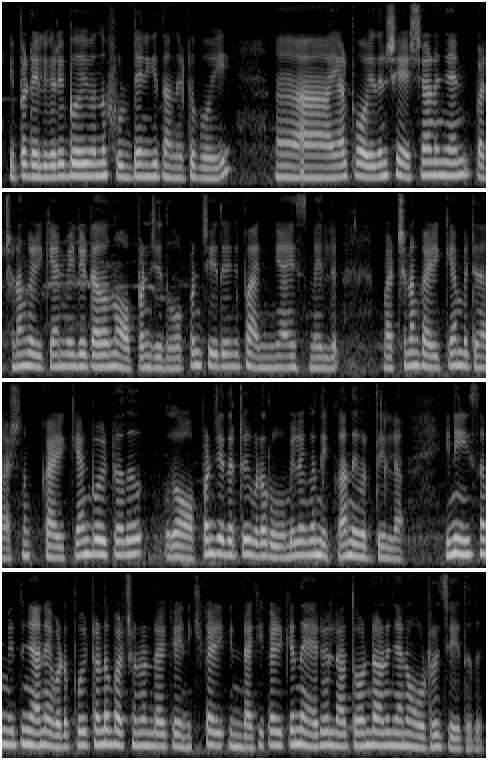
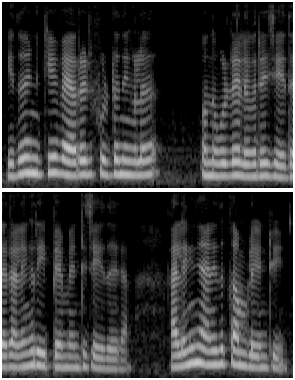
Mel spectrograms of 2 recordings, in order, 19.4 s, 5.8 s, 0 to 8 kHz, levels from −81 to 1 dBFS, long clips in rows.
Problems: background sounds at intervals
